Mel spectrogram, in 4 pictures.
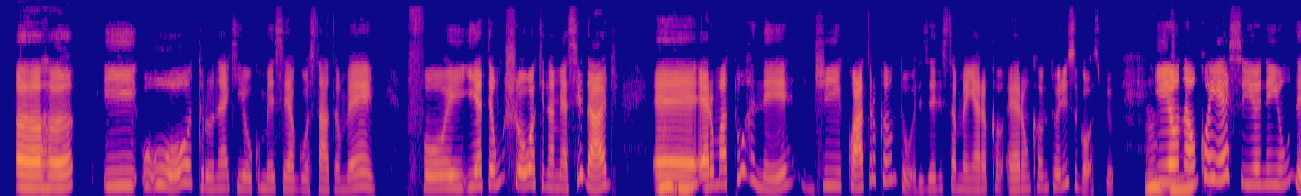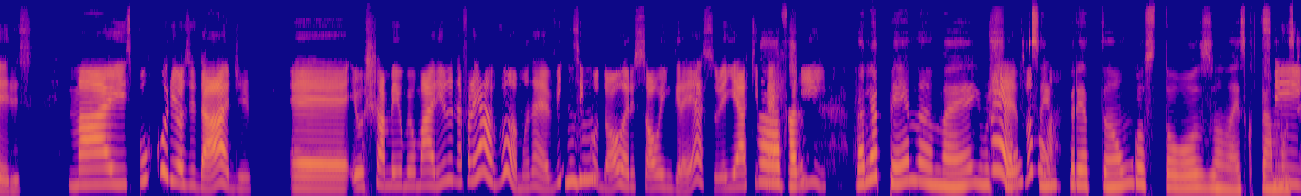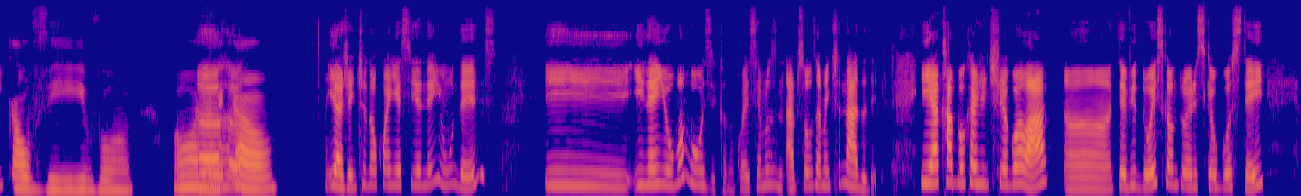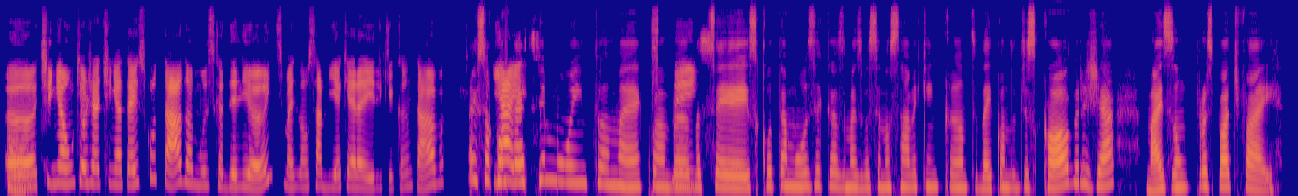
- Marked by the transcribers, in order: none
- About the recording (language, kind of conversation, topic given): Portuguese, podcast, Tem algum artista que você descobriu por acaso e virou fã?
